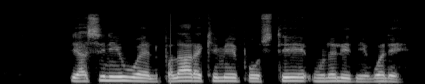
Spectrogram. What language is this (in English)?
Pashto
